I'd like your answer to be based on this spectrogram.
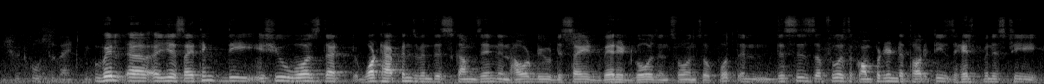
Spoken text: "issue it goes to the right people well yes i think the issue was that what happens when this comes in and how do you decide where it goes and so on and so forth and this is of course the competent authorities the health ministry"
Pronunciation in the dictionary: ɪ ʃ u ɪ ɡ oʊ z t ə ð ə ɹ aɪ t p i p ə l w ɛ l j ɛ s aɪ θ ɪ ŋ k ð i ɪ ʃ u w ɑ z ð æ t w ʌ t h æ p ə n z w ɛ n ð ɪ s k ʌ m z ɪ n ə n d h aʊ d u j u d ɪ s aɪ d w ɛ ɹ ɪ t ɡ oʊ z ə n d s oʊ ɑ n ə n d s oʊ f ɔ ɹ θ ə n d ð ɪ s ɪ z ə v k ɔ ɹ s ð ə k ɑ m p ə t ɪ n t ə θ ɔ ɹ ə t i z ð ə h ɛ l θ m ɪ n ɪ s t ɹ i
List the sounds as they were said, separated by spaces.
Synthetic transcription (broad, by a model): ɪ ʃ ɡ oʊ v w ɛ l j ɛ s aɪ t ɪ ŋ k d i ɪ ʃ u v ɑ z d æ t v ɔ t h æ p ə n z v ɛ n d ɪ s k ʌ m z ɪ n ə n d h aʊ d u j u d ɪ s aɪ d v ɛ ɹ ɪ t ɡ oʊ z ə n d s oʊ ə n s oʊ f ɔ ɹ t ə n d ɪ s ɪ z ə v k ɔ ɹ s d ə k ɑ m p ə t ɪ n t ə t ɔ ɹ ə t i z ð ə h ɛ l t m ɪ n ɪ s t ɹ i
